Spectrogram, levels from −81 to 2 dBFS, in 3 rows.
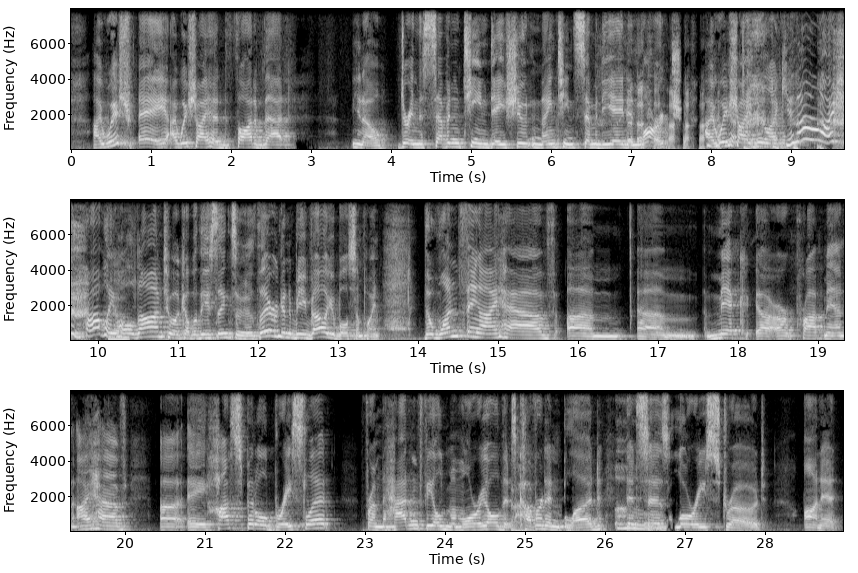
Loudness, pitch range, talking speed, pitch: -12 LUFS, 160-210 Hz, 165 wpm, 180 Hz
